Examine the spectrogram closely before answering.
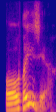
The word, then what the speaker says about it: Olesia: And that's the way you pronounce the name. It's my name, and my wife's name is Olesia.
